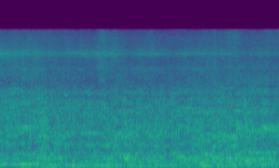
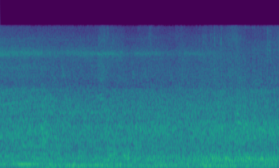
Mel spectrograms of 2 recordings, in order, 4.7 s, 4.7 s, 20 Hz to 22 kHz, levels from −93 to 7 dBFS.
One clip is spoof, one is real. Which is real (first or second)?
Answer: second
